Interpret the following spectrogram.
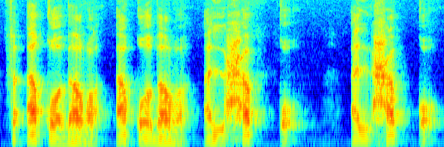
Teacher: یہ قوف ساکن ہے، یہاں قلقلہ ہوگا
